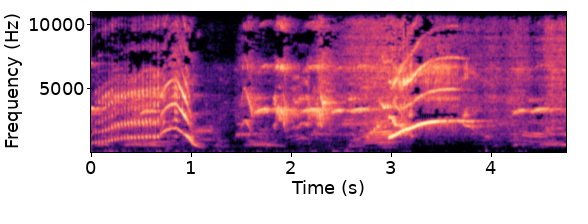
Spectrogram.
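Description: A hill myna gives loud, rich calls: a rising then steeply falling note, a jumble of chatter, and a clear upslurred whistle, with a soft background hum.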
